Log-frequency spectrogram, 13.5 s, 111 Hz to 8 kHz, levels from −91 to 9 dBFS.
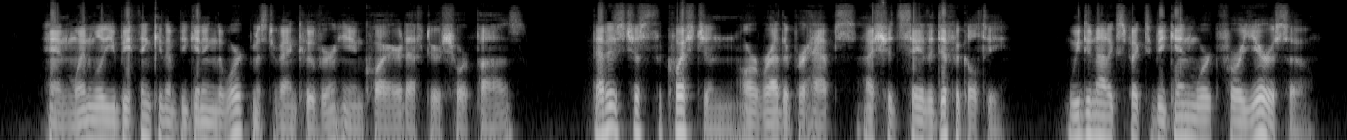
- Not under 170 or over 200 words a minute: Yes, average, 190 wpm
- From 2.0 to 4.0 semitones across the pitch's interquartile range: No, average, 5.0 semitones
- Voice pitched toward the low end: Yes, low, 100 Hz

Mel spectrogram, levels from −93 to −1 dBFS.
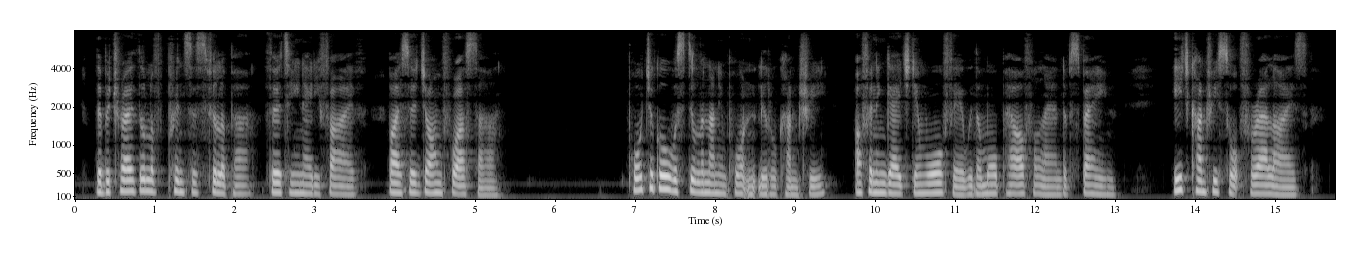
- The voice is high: No, medium, 160 Hz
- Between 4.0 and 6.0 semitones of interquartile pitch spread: No, average, 3.3 semitones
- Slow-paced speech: Yes, slow, 120 wpm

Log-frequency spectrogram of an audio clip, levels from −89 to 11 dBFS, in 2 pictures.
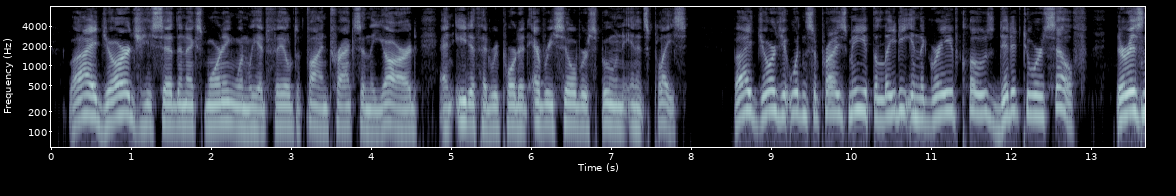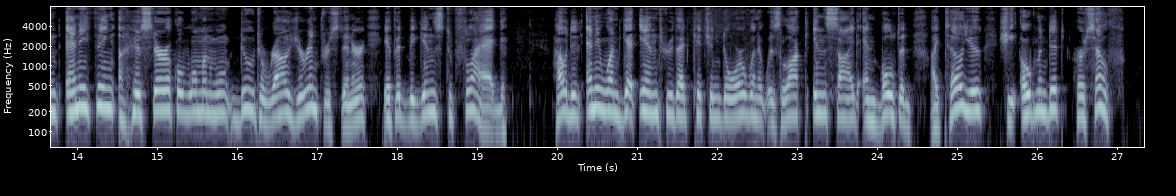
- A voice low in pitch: No, medium, 170 Hz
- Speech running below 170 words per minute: No, average, 190 wpm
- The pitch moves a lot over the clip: Yes, wide, 6.7 semitones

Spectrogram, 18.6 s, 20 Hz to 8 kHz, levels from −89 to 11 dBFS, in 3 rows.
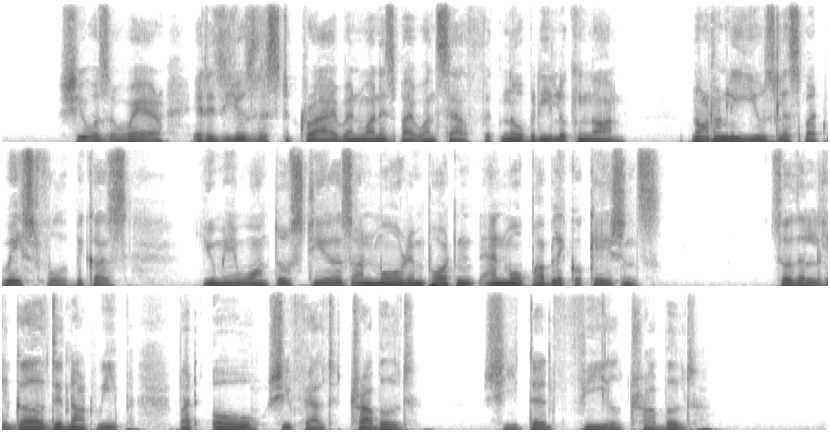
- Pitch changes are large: No, average, 4.2 semitones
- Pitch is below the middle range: Yes, low, 115 Hz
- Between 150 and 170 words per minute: Yes, average, 165 wpm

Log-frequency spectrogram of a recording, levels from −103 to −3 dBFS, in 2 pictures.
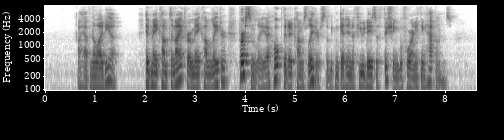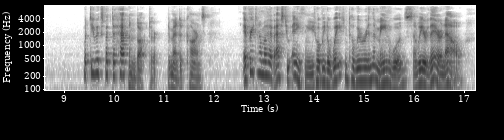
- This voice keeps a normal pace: No, fast, 235 wpm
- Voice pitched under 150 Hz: Yes, low, 135 Hz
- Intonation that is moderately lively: No, wide, 8.1 semitones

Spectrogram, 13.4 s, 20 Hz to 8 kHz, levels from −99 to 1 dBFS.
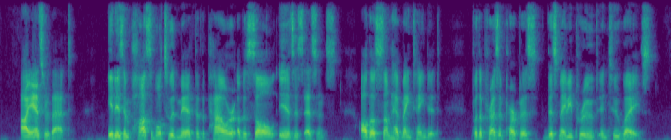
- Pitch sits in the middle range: No, low, 120 Hz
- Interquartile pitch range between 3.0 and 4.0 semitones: No, average, 4.8 semitones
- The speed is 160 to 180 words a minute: No, average, 145 wpm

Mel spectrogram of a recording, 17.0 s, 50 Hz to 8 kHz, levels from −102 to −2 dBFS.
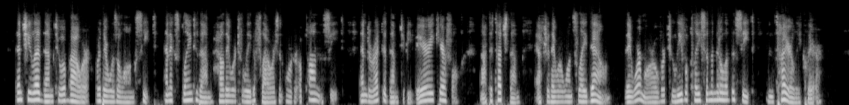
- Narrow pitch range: No, average, 4.4 semitones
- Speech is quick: Yes, fast, 215 wpm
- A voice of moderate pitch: Yes, medium, 160 Hz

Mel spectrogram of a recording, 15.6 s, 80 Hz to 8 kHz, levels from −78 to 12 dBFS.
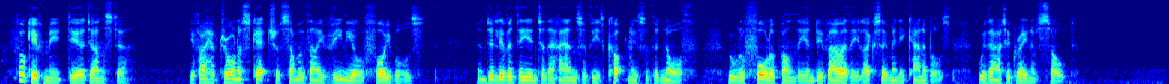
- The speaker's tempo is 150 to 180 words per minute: Yes, average, 175 wpm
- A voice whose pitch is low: Yes, low, 115 Hz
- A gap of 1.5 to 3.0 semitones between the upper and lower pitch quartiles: Yes, narrow, 2.4 semitones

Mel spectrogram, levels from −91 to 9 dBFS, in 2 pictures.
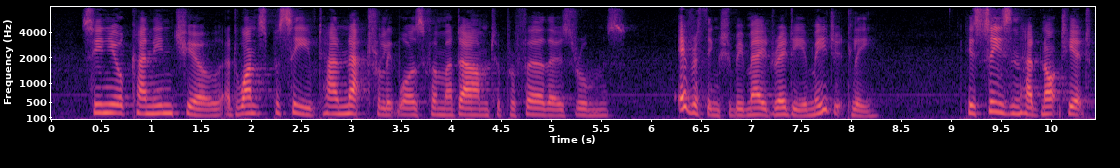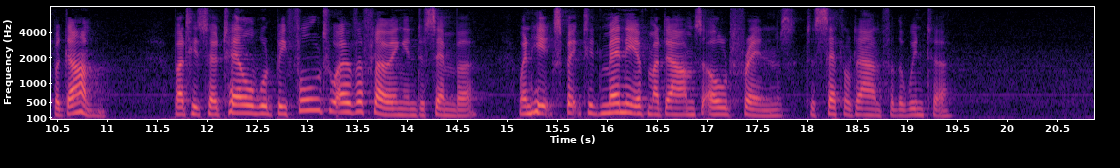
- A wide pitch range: No, average, 4.1 semitones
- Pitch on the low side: No, medium, 180 Hz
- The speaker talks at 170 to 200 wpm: No, average, 145 wpm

